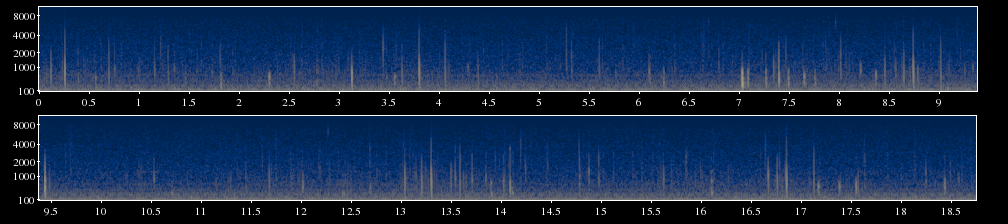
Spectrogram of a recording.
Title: My Stomach Growling After Eating Chinese Food and Drinked Water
